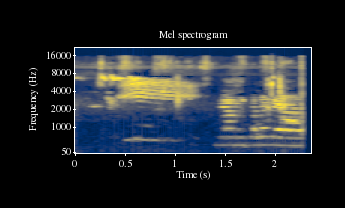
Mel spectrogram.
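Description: A brief high, wavering call about half a second in, then a person's drawn-out voice holding one pitch, like a hum or sung vowel, in the second half.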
